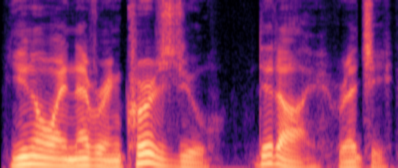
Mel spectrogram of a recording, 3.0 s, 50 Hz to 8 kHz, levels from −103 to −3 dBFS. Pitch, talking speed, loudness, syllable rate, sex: 105 Hz, 160 wpm, -17 LUFS, 5.8 syllables/s, male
